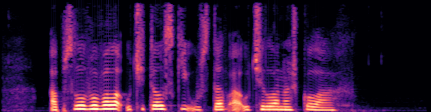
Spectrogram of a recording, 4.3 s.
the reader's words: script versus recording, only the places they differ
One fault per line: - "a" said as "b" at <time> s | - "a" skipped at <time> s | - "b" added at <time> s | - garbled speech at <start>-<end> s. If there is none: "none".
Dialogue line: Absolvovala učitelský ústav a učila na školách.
none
